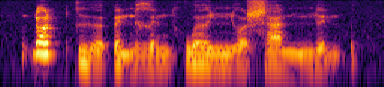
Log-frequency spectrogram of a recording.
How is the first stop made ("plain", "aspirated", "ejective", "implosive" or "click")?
implosive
